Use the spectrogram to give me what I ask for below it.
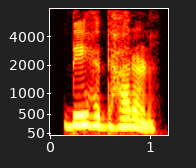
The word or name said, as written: देहधारण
